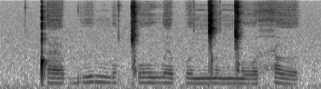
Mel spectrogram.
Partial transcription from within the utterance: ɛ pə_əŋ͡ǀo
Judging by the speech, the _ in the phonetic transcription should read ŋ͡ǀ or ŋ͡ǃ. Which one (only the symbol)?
ŋ͡ǀ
